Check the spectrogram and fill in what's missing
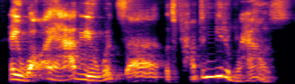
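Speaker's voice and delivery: natural hesitant "what's, uh"; little stutter. Shown as a demonstration. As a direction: add a small natural stumble. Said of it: "I do a little stutter in there".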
